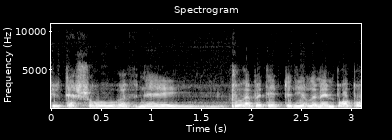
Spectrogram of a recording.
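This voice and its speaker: This man talks at a fairly slow pace. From Beauce, Quebec, Canada. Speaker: judge. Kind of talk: TV interview, historical reminiscence.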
